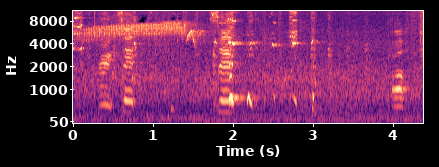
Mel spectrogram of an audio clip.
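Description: German Shepherd puppy whining in short cries that bend up and down in pitch, with a louder, sharper yelp about two seconds in.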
